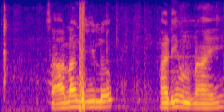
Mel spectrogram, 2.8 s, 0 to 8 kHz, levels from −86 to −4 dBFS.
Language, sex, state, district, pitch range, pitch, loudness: Telugu, male, Andhra Pradesh, Sri Satya Sai, 125-150 Hz, 135 Hz, -19 LUFS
